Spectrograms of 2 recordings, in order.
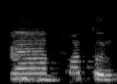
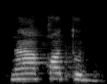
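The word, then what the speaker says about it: نَاقَةٌ: Ini bacanya apa, Om? Kitun atau nakutun? Nakutun. Apa onta betina Ustaz? Yang betul nakotun. Nakotun. Iya, unta betina ya Kak Ustaz? Iya, nonton. Tapi bacanya gimana, Om? Nakitun atau nakutun? Nakotun. Nakotun gitu ya? Nakotun. Coba sekali lagi, Om. Hada jamalun. Wa tilka naqatun. Ahsant. Naqatun. Naqatun namanya panjang.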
